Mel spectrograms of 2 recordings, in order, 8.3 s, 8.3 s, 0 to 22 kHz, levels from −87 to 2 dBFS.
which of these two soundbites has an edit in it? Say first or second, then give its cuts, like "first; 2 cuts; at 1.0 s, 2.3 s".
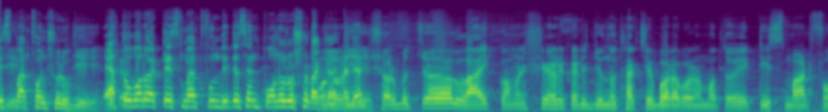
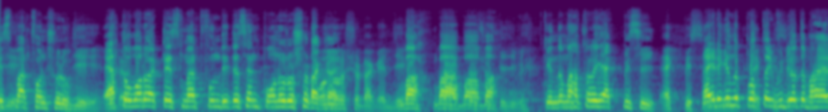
first; 1 cut; at 3.4 s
